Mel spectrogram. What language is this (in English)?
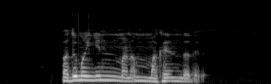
Tamil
